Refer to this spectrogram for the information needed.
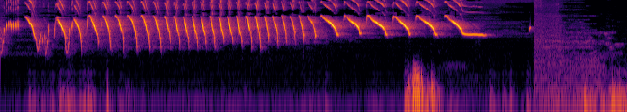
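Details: Master song of a canary, meant as tutoring for young canaries learning chirps: a quick regular trill of falling whistled notes, slowing toward the end, with a brief thump and faint background noise after it stops.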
